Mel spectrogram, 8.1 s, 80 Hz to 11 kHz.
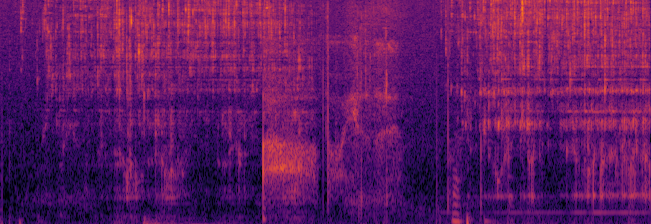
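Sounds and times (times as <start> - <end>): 
Château Cantemerle Haut-Médoc Bordeaux wine pouring into a large Bordeaux glass: 0.5 - 4.0, 5.6 - 8.1
speech: 5.7 - 5.9.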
